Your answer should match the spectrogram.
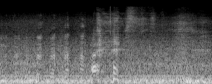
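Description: Steady engine and road rumble with a constant low hum, heard from inside a moving car. A short voice sound cuts in about a second in.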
